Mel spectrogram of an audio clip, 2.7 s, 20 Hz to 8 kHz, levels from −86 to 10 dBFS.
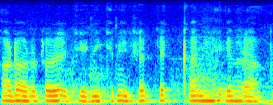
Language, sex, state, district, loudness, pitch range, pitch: Chakma, male, Tripura, Unakoti, -15 LUFS, 135-145 Hz, 145 Hz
